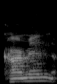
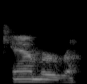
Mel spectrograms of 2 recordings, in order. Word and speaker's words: Cameron: from you um yeah it's either carmen or oh yeah yeah yeah cam i just the syllables right camera run yeah you would think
